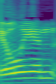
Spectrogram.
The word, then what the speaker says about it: Aeolian: Aeolian is a Greek name.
